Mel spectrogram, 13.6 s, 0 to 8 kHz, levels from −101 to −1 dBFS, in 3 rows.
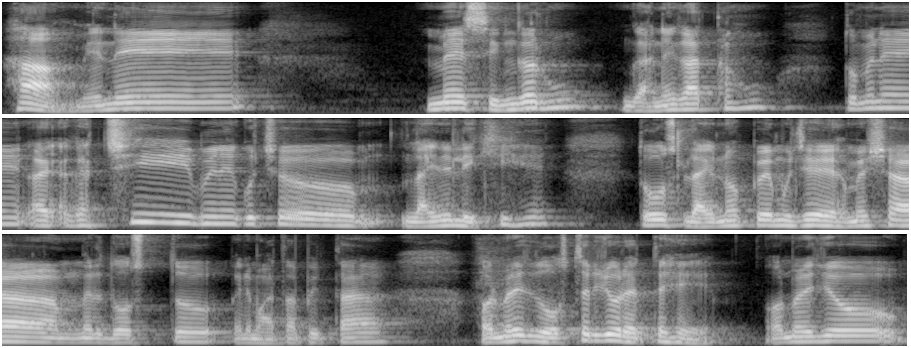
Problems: background sounds at intervals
